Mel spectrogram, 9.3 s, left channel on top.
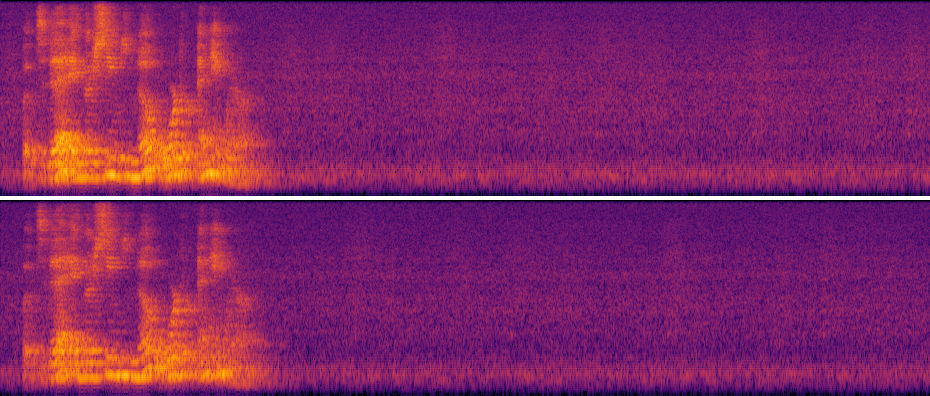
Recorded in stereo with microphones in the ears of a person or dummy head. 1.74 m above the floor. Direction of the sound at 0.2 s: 10° left (ahead or behind).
